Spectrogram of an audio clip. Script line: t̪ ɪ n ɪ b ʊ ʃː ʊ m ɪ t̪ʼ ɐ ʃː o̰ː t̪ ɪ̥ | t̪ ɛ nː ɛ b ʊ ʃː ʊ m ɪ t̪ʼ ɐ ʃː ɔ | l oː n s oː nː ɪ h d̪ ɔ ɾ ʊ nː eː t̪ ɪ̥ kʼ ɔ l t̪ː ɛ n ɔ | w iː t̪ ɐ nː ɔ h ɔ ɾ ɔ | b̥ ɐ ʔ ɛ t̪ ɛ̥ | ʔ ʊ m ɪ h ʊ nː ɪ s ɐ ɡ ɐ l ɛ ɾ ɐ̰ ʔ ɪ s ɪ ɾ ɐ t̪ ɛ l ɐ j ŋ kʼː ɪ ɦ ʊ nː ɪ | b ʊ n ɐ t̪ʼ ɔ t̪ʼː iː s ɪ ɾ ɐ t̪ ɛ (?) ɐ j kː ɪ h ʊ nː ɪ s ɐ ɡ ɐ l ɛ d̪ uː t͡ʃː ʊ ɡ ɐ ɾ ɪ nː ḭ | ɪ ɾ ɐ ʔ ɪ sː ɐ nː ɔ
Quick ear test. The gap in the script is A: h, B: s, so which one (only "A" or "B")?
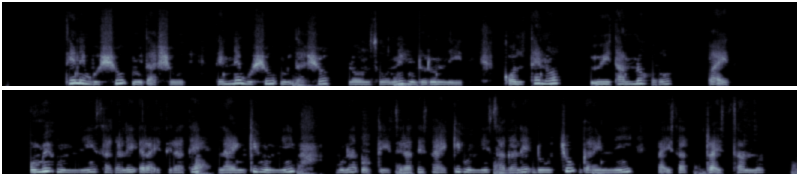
B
